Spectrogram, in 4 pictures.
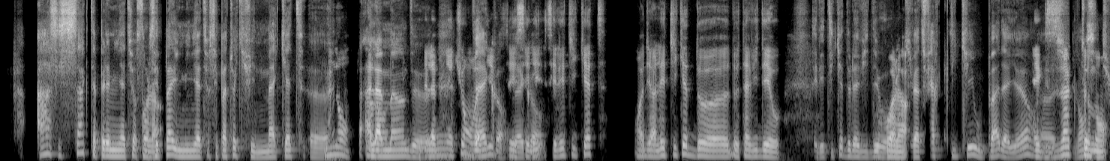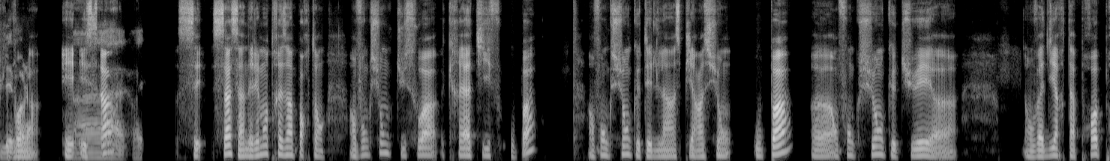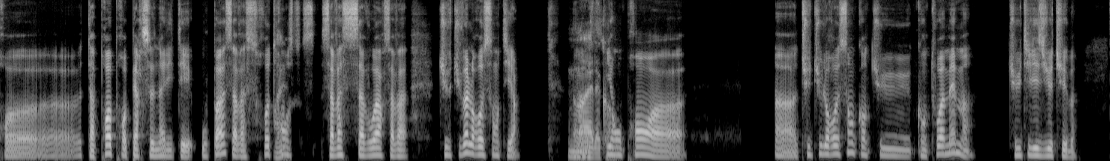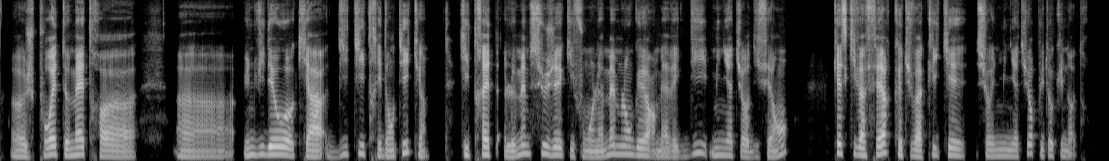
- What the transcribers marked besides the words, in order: stressed: "ça"; "Donc" said as "Sonc"; other background noise; chuckle
- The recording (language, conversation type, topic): French, podcast, Comment trouves-tu l’inspiration pour créer ?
